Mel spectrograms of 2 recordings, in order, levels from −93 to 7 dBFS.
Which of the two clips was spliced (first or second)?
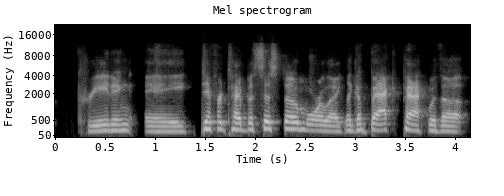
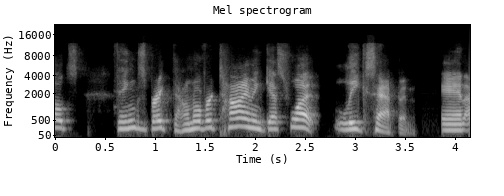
second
